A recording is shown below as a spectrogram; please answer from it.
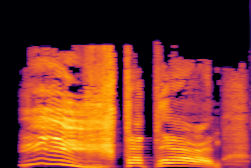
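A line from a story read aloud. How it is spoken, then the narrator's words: Squeal. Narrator (Russian): завизжал он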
